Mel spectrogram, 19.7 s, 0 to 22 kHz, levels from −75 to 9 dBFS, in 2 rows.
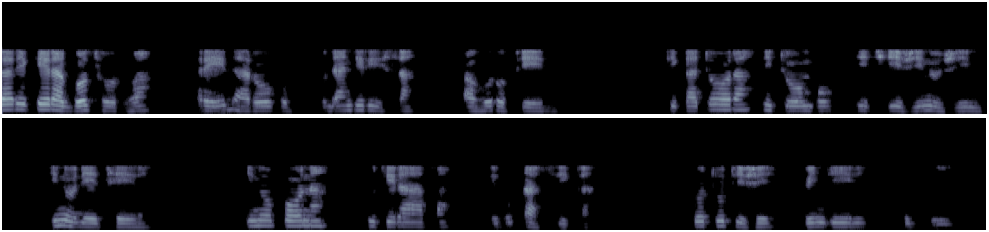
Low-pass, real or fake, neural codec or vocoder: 3.6 kHz; fake; vocoder, 24 kHz, 100 mel bands, Vocos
